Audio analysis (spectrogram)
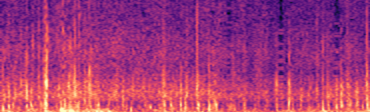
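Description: Rain patters steadily on a rain cover sheltering a person and a camera during an outdoor leopard sighting. The drumming is dense and continuous, with one sharper thump near the start and no voices.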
